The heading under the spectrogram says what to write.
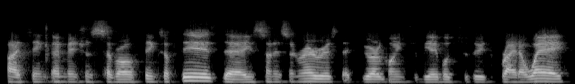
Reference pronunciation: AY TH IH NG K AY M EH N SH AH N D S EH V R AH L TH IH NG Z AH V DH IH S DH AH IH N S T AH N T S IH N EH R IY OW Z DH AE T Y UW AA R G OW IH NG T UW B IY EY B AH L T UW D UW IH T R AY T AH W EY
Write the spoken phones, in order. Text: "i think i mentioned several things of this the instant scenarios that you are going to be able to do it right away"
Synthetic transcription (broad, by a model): AY TH IH NG K AY M EH N SH AH N D S EH V R AH L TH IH NG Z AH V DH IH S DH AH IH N S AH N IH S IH N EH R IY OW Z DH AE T Y UW AA R G OW IH NG T UW B IY EY B AH L T UW D UW IH T R AY T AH W EY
